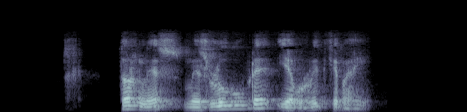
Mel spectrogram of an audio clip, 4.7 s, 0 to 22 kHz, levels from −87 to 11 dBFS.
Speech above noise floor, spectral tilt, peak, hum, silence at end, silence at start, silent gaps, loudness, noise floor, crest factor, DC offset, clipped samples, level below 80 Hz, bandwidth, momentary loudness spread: over 71 dB; -6.5 dB/octave; -2 dBFS; none; 1 s; 0.65 s; none; -20 LUFS; under -90 dBFS; 20 dB; under 0.1%; under 0.1%; -56 dBFS; 7 kHz; 7 LU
